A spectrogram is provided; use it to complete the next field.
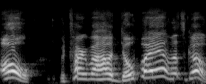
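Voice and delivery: mock suddenly keen, perked-up, loud, boastful voice. Retelling a talk with Hassan about his rebounding, imitating Hassan perking up. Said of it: "Dude perks up".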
